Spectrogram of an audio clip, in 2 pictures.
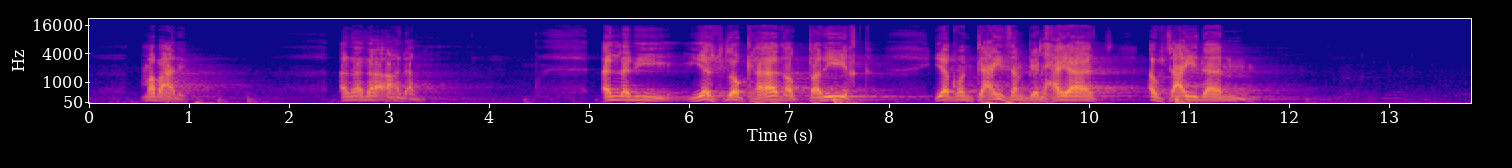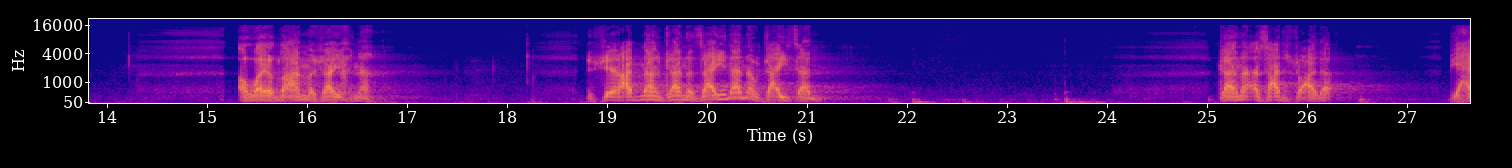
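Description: An elderly man speaks with animation into a nearby microphone, in bursts with pauses.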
